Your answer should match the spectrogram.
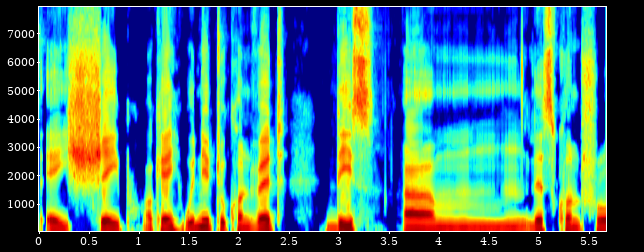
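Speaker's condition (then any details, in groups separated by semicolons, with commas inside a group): No condition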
